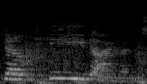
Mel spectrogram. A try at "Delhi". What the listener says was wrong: No, it's a silent H. It is pronounced Delhi.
